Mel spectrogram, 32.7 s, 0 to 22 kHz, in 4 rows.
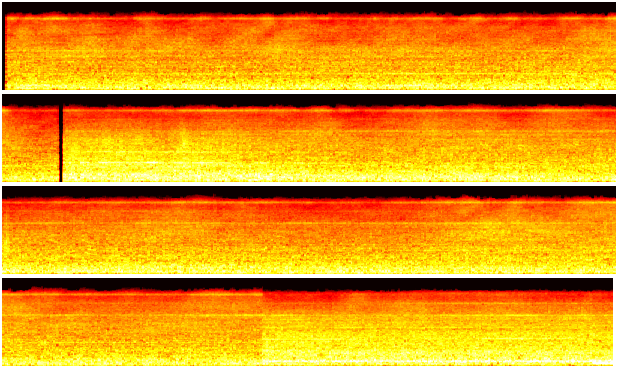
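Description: Jet airliner engines at high power as an Airbus A321neo climbs out after take-off: a steady rushing noise that gets louder after a sudden break about nine seconds in. Near the end the sound changes to a Boeing 747 taxiing, with a low steady hum under the engine noise.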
